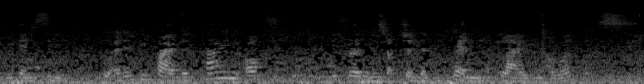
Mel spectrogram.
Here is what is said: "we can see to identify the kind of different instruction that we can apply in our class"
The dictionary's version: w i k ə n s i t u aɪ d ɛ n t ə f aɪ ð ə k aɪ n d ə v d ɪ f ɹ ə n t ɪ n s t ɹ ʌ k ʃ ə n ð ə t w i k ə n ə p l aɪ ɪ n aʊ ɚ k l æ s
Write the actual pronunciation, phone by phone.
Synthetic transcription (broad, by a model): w i k ə n s i t u aɪ d ɛ n t ə f aɪ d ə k aɪ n ə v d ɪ f ɹ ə n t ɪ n s t ɹ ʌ k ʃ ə n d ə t w i k ə n ə p l aɪ ɪ n aʊ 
